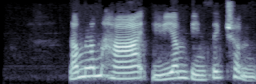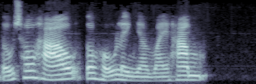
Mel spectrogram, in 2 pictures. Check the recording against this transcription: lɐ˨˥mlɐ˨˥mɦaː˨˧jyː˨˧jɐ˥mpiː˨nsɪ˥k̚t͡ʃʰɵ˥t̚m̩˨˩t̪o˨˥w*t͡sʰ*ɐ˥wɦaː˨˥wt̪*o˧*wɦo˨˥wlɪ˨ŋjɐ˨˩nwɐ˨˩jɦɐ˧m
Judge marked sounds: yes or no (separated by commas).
yes, no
